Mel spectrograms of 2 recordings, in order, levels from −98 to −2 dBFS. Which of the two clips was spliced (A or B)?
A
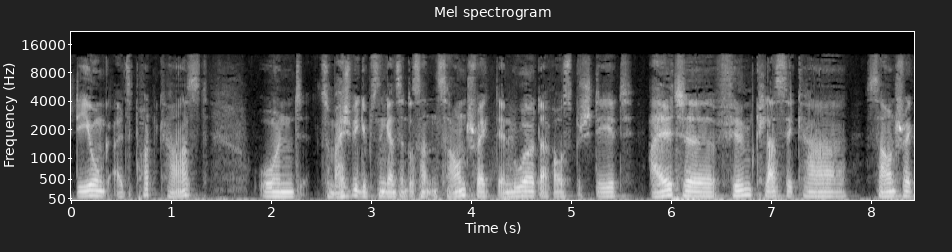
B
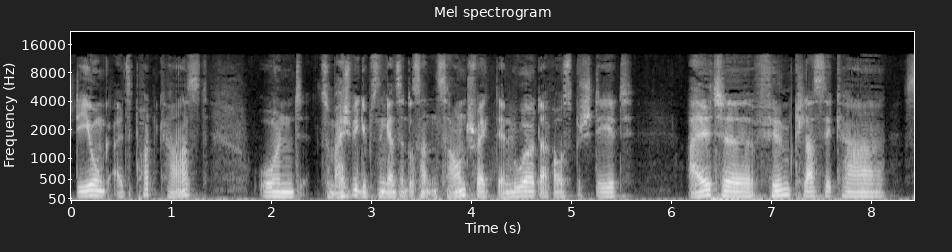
A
